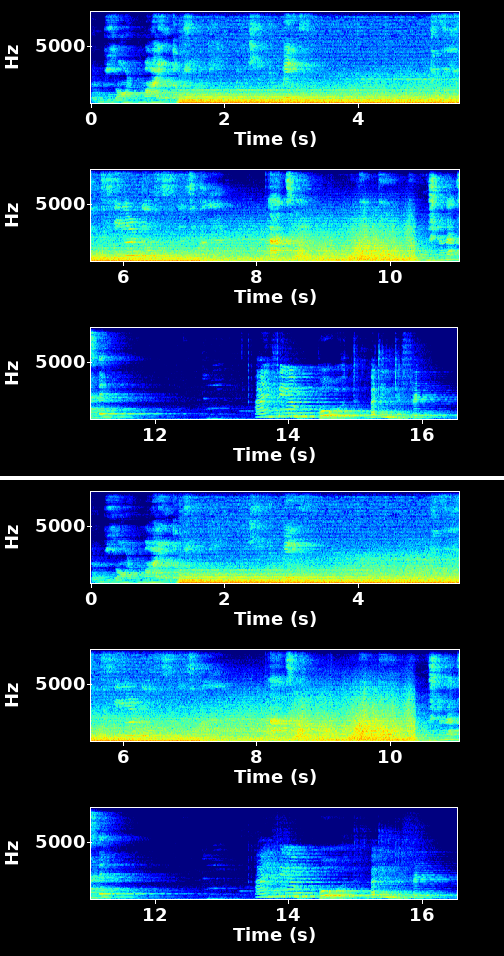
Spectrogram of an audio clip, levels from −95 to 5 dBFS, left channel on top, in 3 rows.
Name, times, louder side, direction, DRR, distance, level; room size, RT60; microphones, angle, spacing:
voice 1, 0.1-3.2 5.0-7.6 8.2-8.9 9.1-11.3, left 2 dB, 25° left, -2 dB, 6.2 m, -35 dB
sound 1, 1.3-7.2, equal, ahead, 1.3 m, -20 dB
sound 2, 2.6-10.4, right 2 dB, 25° right, 0.7 m, -28 dB
voice 2, 13.5-15.9, left 1 dB, 80° left, 2 dB, 4.6 m, -35 dB
28.0 x 20.0 x 9.5 m, 2.3 s
head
